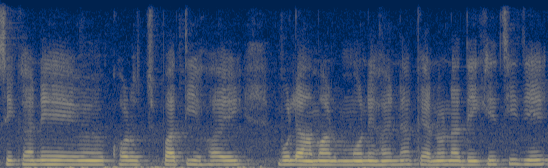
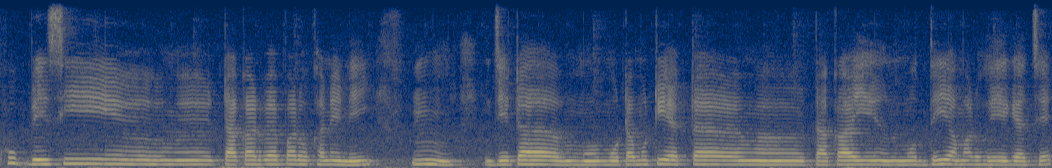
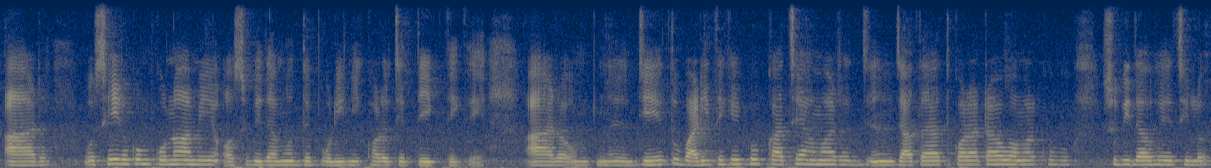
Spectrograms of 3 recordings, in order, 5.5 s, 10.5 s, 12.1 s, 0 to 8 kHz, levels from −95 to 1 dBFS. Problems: none marked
